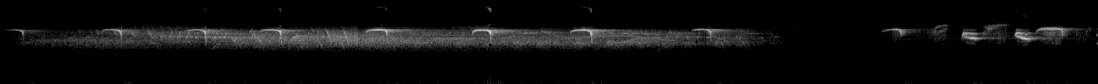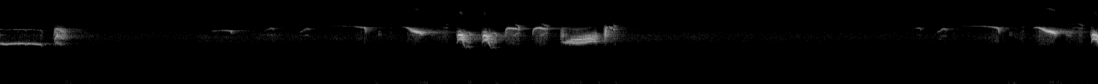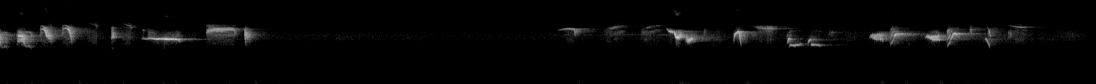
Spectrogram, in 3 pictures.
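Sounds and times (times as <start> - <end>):
collared flycatcher singing: 0.0 - 7.9, 8.8 - 11.8, 13.1 - 17.3, 20.2 - 24.6, 27.6 - 32.7.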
